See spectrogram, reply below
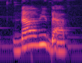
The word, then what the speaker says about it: Navidad: Temos aí particularidade de pronúncia. Mais uma vez, V com leve som de B, temos falado bastante disso nos últimos podcasts. E ao final da palavra temos um D que é mudo, Navidad. Navidad.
